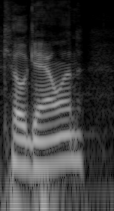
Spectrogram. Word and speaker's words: Kilgallon: It's really one word, Kilgallen. But I've always kind of emphasized the kill.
